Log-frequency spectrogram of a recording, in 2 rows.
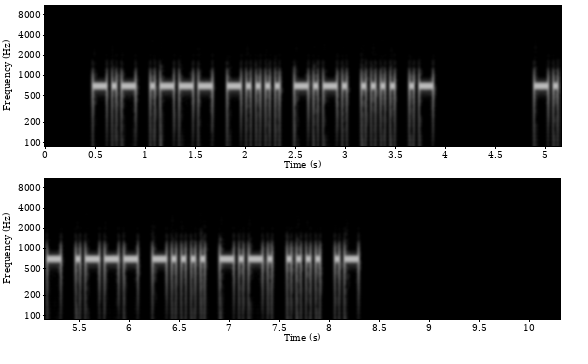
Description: Morse code, heard as a keyed tone, about 25 wpm, 700 Hz. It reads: KJ6CHA KJ6CHA
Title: USA Call Signs - 6 Characters - Repeated 2x - 25wpm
